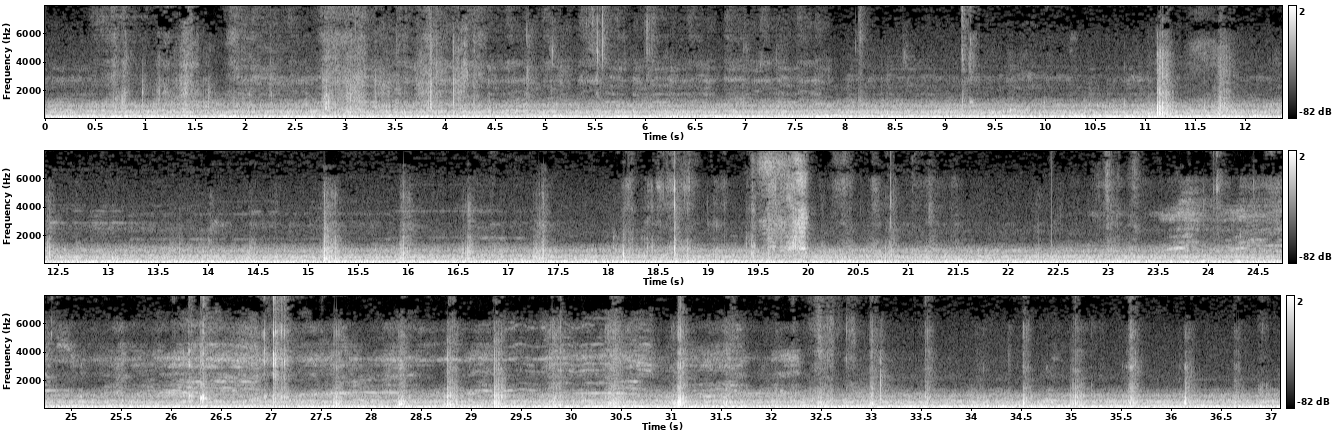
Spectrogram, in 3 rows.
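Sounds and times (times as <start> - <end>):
steady low hum: 0.0 - 37.0
chewing crunchy chunks: 11.0 - 12.8, 14.4 - 21.3, 26.1 - 37.0.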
